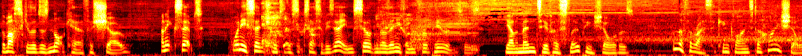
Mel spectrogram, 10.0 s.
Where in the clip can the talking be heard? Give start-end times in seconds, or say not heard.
0.0-9.9.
